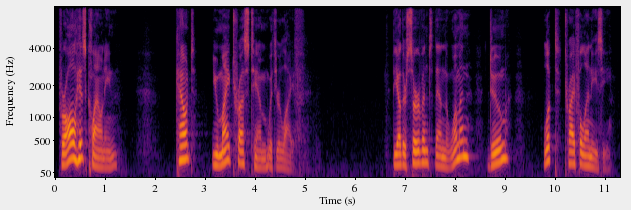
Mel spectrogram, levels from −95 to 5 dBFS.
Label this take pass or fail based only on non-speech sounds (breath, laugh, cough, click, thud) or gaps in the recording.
pass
